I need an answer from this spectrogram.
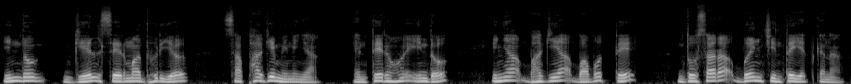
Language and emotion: Santali, fearful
